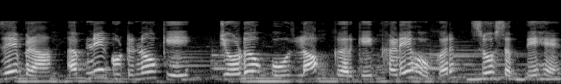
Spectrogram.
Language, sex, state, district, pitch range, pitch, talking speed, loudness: Hindi, female, Bihar, Katihar, 215-305 Hz, 235 Hz, 140 wpm, -14 LUFS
